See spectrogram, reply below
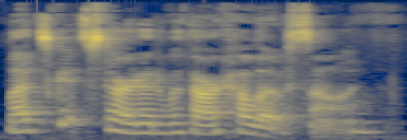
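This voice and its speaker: A woman's voice: a little high, normal speed. A woman hosting storytime for young children, reading aloud expressively with exclamations and questions to her listeners. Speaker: children's storytime host at a library. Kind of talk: animated read-aloud for young children with sung greeting.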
